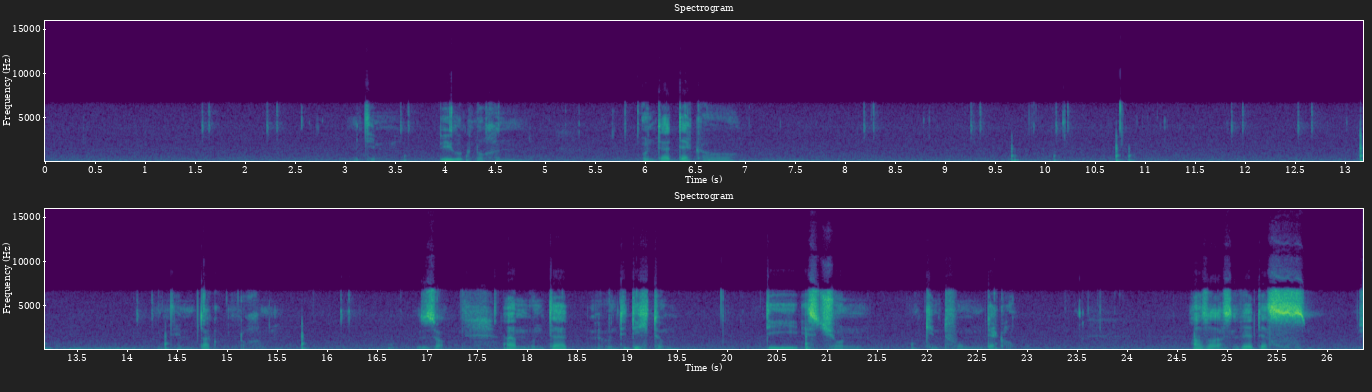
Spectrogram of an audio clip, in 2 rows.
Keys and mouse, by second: 0.3 middle click, 2.5-4.1 drag, 4.6-6.5 drag, 6.5 right click, 7.5 click, 9.4 click, 10.1-12.0 drag, 13.3-14.5 drag, 16.2-18.4 drag, 19.7 right click.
